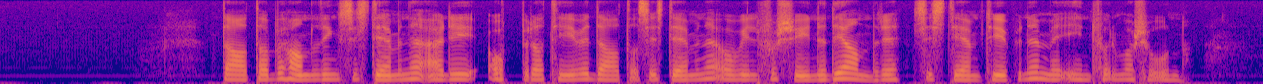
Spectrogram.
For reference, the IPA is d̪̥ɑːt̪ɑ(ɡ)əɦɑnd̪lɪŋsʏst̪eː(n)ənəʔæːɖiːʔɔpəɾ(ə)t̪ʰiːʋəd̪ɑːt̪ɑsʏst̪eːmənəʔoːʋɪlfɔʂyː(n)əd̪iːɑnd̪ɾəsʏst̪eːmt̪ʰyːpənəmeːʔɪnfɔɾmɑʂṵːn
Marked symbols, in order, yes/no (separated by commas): no, no, no, yes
